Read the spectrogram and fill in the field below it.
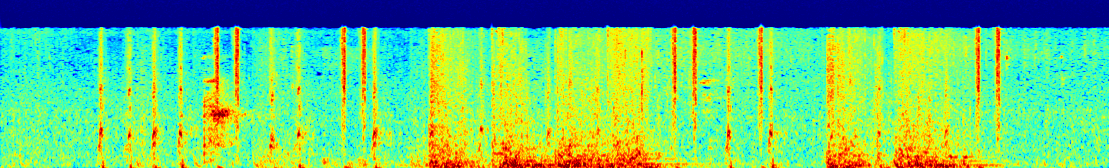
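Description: A pickaxe chops into a tree trunk with repeated thuds.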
